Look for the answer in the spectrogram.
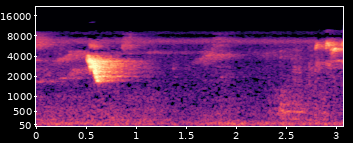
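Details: Wild drongo giving one loud, strongly descending whistled note, then a long quiet pause before a brief high chatter at the end, over low environmental hiss.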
